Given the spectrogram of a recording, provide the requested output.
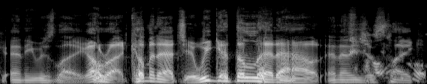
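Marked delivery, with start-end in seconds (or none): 0.9-3.2 classic rock radio DJ patter. Imagining a colleague's past as a classic rock radio DJ: imitating Len as a rock radio DJ. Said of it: "Len back in the day probably was, like, doing classic rock".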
